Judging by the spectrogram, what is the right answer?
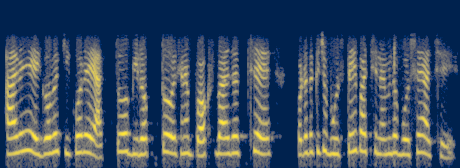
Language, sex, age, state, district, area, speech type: Bengali, female, 30-45, West Bengal, Purulia, urban, conversation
